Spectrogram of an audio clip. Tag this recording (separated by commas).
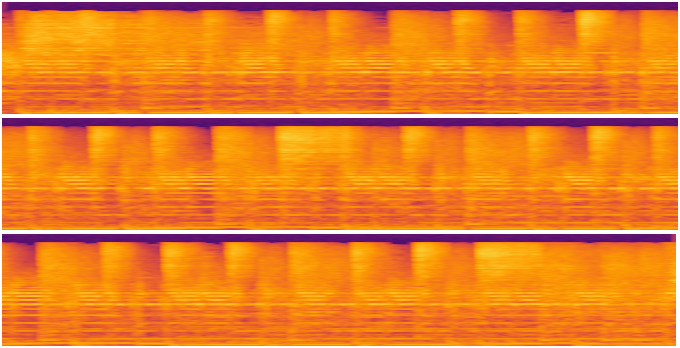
Music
